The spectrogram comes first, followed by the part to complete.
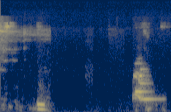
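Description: A short laugh, then a brief pitched sound with a few steady tones near the end.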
